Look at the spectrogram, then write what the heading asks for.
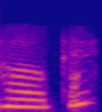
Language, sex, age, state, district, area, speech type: Marathi, female, 30-45, Maharashtra, Akola, urban, conversation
